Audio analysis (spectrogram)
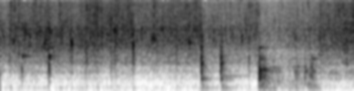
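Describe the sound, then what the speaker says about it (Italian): Italian sausage browns in plentiful oil with a bright, close sizzle, punctuated by sharp clacks and scrapes of stirring against the pan. "Abbiamo fatto rosolare la nostra salsiccia."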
